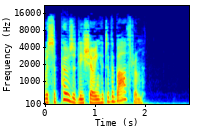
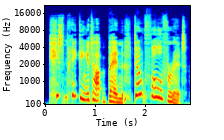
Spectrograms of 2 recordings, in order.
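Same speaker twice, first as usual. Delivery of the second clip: high, louder pleading protest; anguished outrage; 10 semitones higher, 4 dB louder than usual. A narrator's reading. Charlotte urging Ben not to believe the lie, outraged. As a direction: refuse to let him believe it. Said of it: "sounded anguished and outraged on his behalf".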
